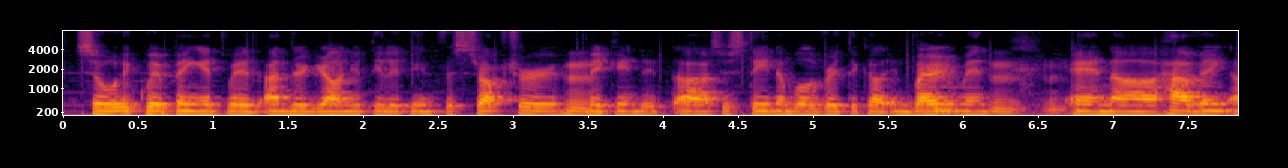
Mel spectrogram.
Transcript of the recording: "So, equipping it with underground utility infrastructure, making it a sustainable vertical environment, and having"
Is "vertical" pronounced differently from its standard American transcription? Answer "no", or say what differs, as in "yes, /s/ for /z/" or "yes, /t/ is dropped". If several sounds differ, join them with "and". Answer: no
